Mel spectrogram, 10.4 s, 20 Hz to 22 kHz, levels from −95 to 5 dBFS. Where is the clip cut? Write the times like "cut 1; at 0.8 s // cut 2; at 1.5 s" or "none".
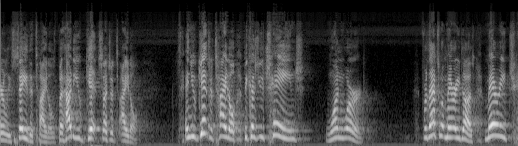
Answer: cut 1; at 4.1 s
